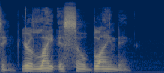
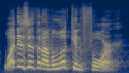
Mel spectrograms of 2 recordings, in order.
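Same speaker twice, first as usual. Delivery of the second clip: much higher and louder, pleading and searching; anguished seeker; 10 semitones higher, 9 dB louder than usual. Acted. Preacher voicing a searching seeker at the well, high and loud. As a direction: cry out like someone lost and searching. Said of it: "who is saying".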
